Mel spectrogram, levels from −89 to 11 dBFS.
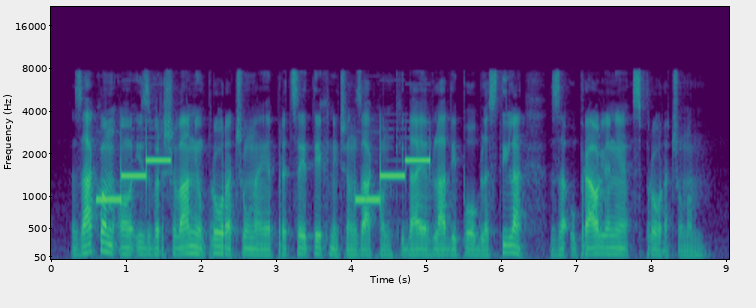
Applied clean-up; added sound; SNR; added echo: none; Telephone; -3 dB; none.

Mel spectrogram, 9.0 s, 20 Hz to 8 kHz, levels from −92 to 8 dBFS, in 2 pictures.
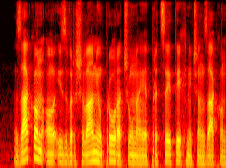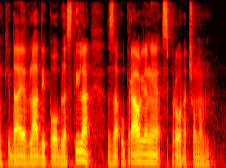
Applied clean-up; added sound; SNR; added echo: none; none; none; none.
